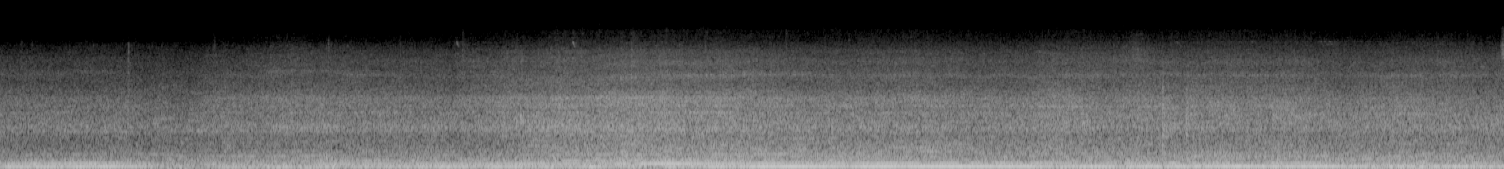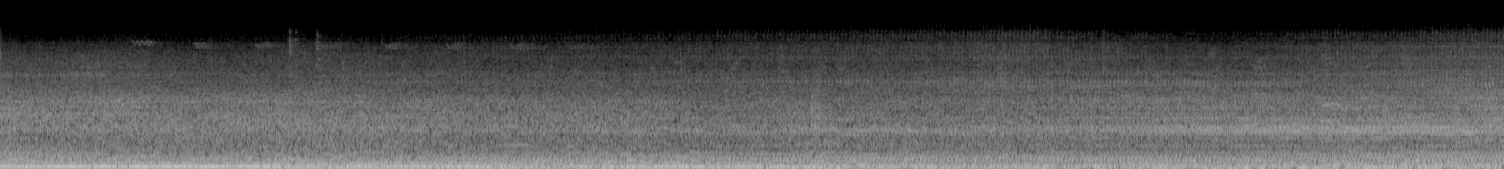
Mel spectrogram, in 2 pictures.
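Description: Street traffic: a vehicle engine's low hum builds to its loudest about eight to twelve seconds in and then fades, over steady road noise.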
